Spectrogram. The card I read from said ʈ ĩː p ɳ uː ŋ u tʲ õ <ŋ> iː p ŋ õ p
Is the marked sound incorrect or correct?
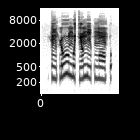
correct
